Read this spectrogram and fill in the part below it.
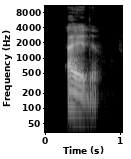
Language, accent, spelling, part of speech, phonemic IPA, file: French, France, aède, noun, /a.ɛd/, LL-Q150 (fra)-aède.wav
- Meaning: 1. singer, minstrel, bard, aoidos 2. poet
